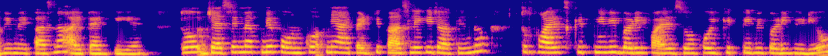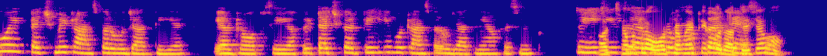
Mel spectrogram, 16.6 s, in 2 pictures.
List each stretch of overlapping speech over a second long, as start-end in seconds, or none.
14.3-16.0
